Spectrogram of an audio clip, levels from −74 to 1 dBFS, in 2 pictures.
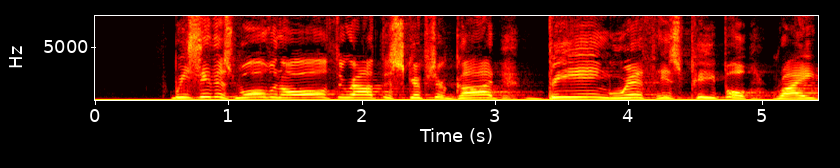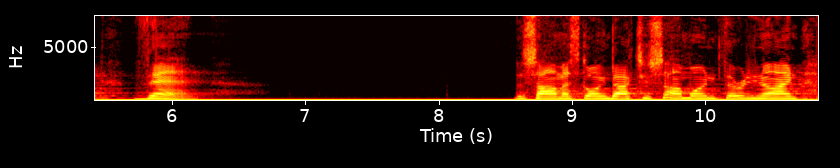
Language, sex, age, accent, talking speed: English, male, 40-59, American, 120 wpm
